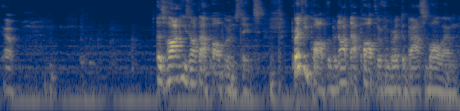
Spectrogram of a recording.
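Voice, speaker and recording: Deep-voiced guy rambling on and on, repeats himself a lot, sits back from the mic in an echoey room. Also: big pitch swings, a little fast, distant mic. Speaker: solo vlogger. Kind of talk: rambling solo monologue. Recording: echoey room, voice off-mic with faint background noise.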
